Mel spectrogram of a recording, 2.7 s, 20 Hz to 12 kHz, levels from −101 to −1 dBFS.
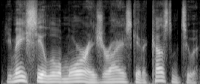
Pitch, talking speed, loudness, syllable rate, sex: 120 Hz, 290 wpm, -18 LUFS, 6.6 syllables/s, male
